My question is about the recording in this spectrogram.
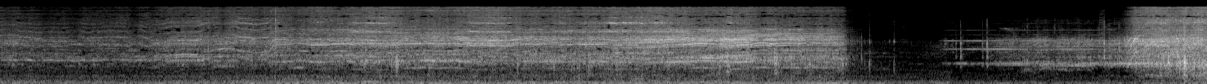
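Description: Small electric drive motor and gearbox of an RC scale Jeep whining as it tows a loaded trailer, with a gear rattle and a pitch that wavers with the throttle. It grows louder over several seconds and cuts off suddenly about eight seconds in, then starts again near the end after a short lull.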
